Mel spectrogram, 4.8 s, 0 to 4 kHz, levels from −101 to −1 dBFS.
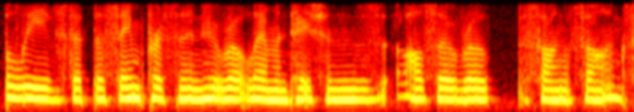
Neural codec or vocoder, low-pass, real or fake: vocoder, 44.1 kHz, 128 mel bands every 256 samples, BigVGAN v2; 3.6 kHz; fake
